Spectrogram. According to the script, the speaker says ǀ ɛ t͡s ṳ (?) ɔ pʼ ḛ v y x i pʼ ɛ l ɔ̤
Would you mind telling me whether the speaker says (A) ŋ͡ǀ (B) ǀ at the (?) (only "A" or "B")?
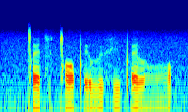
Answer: B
